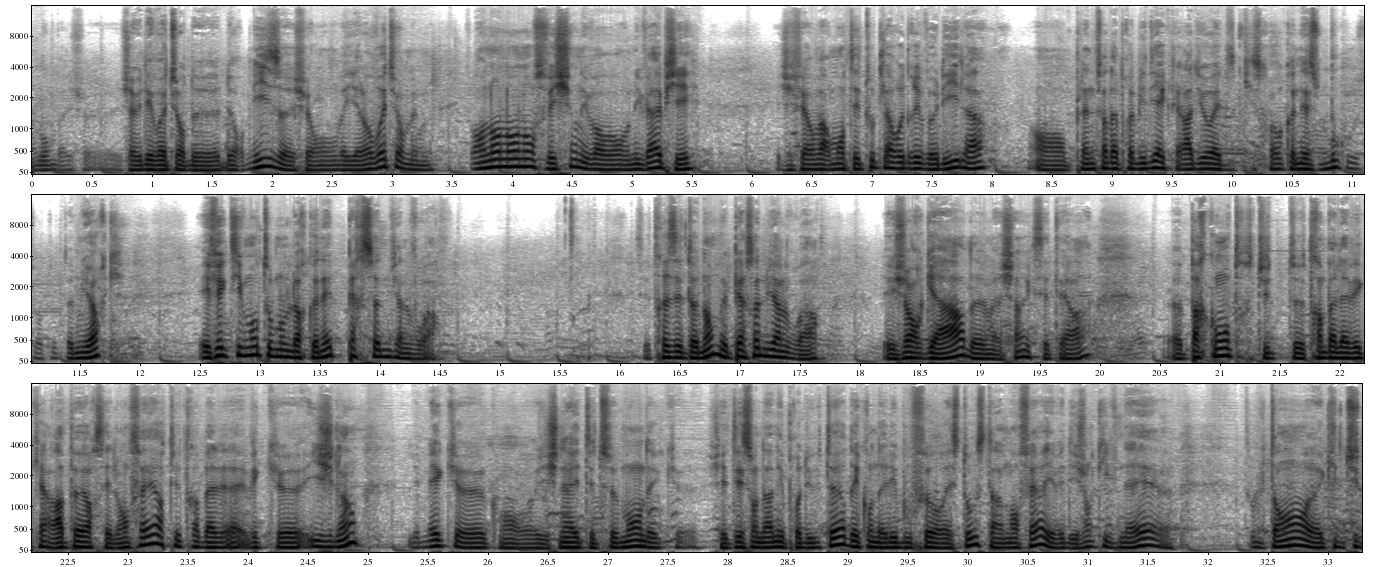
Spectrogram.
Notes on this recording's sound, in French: L'émission a été enregistrée et diffusée en direct dans le bar parisien Hellfest Corner.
